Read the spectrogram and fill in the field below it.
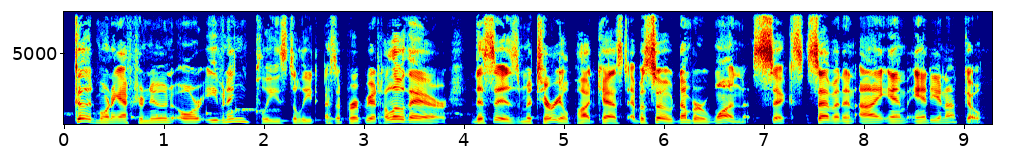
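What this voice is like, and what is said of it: Rich, lush baritone radio voice. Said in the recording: “You just have such a great radio voice. ... I do have a rich, lush baritone”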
